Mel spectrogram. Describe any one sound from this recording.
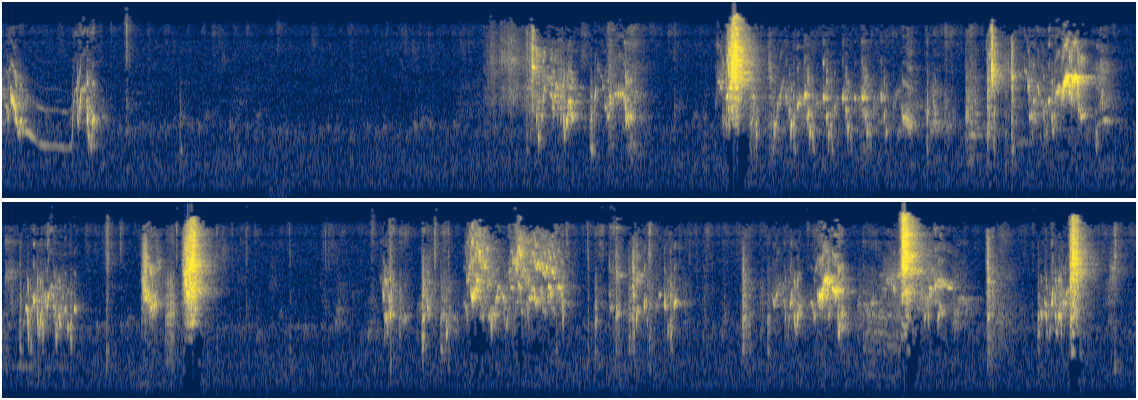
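Budgies chirp and warble in quick, bright bursts, close by.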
